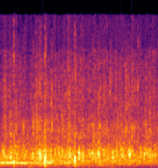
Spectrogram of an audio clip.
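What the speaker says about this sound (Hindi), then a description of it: "उसके लिए भी तालियां।" Studio audience clapping on a TV comedy show, a steady crowded patter of hands lasting under two seconds with no voices over it.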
